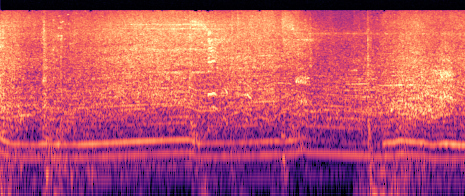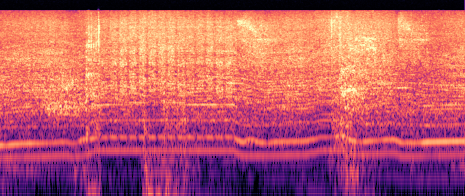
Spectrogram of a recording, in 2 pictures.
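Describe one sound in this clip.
A car engine hums steadily at speed, shifting pitch as it changes gear.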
